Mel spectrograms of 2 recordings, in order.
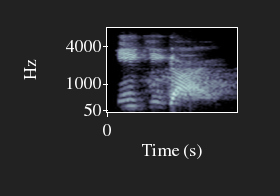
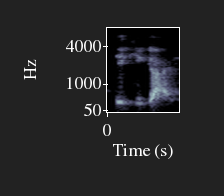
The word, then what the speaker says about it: ikigai: it it's pronounced ikigai you lift your cheeks like you're smiling it's icky guys say it with me eeky guy you got it that's right it's not pronounced ikigai if i was wearing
